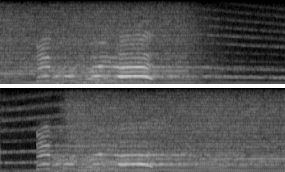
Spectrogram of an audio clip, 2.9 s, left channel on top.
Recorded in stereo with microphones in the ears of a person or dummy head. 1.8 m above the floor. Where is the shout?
10° left (ahead or behind), 0.9 m; by 1.6 s 35° left (ahead or behind), 0.6 m.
